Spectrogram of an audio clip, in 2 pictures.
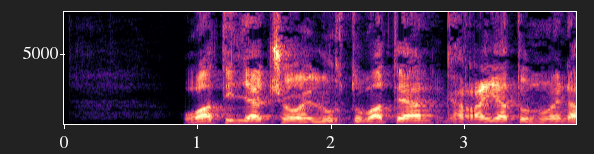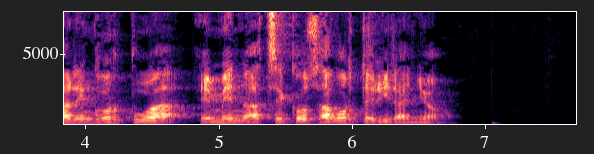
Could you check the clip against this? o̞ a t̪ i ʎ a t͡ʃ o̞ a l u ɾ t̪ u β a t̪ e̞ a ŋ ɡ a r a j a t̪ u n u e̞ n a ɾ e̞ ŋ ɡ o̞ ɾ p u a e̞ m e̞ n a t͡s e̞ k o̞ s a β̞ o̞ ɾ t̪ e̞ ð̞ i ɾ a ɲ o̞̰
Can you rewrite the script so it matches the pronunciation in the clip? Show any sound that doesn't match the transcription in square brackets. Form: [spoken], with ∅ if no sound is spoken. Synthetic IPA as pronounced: o̞ a t̪ i ʎ a t͡ʃ o̞ [e] l u ɾ t̪ u β a t̪ e̞ a ŋ ɡ a r a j a t̪ u n u e̞ n a ɾ e̞ ŋ ɡ o̞ ɾ p u a e̞ m e̞ n a t͡s e̞ k o̞ s a β̞ o̞ ɾ t̪ e̞ [ɣ̞] i ɾ a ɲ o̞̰

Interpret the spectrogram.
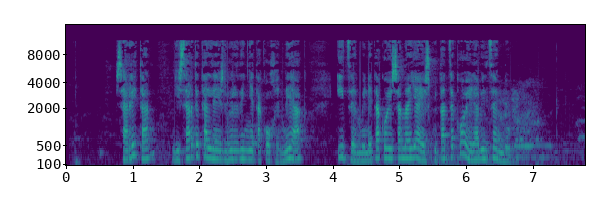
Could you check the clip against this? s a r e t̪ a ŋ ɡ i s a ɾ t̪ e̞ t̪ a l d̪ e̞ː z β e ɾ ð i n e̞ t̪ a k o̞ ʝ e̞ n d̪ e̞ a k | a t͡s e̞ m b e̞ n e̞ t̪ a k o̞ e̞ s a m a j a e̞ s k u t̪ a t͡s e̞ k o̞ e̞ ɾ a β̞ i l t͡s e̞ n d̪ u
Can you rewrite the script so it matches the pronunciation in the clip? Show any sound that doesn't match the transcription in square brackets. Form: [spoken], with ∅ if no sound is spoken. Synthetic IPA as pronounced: s a r [i] t̪ a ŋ ɡ i s a ɾ t̪ e̞ t̪ a l d̪ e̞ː z β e ɾ ð i [ɲ] e̞ t̪ a k o̞ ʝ e̞ n d̪ e̞ a k | [i] t͡s e̞ m b e̞ n e̞ t̪ a k o̞ e̞ s a [n] a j a e̞ s k u t̪ a t͡s e̞ k o̞ e̞ ɾ a β̞ i l t͡s e̞ n d̪ u

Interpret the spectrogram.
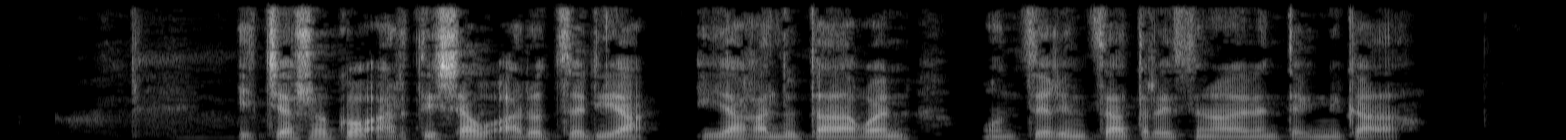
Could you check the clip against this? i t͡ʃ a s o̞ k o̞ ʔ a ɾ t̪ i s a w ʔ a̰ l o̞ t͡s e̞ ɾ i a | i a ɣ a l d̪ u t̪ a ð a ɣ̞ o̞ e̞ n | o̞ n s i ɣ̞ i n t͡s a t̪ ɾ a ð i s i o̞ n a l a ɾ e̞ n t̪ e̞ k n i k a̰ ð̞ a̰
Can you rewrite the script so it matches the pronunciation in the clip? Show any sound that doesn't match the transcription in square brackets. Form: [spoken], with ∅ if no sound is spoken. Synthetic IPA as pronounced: i t͡ʃ a s o̞ k o̞ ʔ a ɾ t̪ i s a w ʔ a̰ [ɾ] o̞ t͡s e̞ ɾ i a | i a ɣ a l d̪ u t̪ a ð a ɣ̞ o̞ e̞ n | o̞ n [t͡s] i ɣ̞ i n t͡s a t̪ ɾ a ð i s i o̞ n a l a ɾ e̞ n t̪ e̞ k n i k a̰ ð̞ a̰

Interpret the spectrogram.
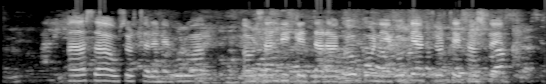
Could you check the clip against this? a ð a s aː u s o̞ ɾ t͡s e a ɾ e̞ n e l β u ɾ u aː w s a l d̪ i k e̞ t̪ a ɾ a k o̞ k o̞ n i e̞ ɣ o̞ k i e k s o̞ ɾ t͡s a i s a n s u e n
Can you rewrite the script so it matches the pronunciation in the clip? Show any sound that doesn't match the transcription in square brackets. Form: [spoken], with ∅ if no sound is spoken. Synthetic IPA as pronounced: a ð a s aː [w] s o̞ ɾ t͡s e a ɾ e̞ n e l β u ɾ u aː w s a l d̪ i k e̞ t̪ a ɾ a k o̞ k o̞ n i e̞ ɣ o̞ k i [a] k s o̞ ɾ t͡s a i s a n s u e n

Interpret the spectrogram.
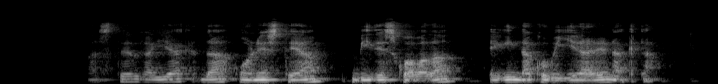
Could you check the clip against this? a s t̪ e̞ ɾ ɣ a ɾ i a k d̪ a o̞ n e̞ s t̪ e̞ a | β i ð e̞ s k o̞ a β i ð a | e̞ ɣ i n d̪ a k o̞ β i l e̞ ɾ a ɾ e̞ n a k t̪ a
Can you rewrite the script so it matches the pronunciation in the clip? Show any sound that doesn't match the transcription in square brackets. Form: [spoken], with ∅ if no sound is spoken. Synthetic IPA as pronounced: a s t̪ e̞ ɾ ɣ a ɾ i a k d̪ a o̞ n e̞ s t̪ e̞ a | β i ð e̞ s k o̞ a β [a] ð a | e̞ ɣ i n d̪ a k o̞ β i [ʎ] e̞ ɾ a ɾ e̞ n a k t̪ a

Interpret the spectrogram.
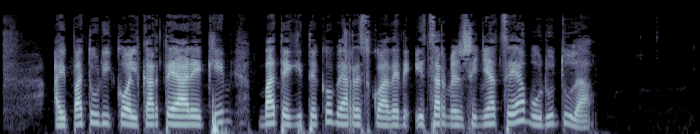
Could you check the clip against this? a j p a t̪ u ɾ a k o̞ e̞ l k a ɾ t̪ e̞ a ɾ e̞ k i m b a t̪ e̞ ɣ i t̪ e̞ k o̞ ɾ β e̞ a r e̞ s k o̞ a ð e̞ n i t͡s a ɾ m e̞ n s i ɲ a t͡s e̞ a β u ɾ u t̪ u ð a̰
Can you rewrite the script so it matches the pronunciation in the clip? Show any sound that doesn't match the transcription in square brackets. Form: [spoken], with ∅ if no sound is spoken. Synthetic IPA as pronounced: a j p a t̪ u ɾ [i] k o̞ e̞ l k a ɾ t̪ e̞ a ɾ e̞ k i m b a t̪ e̞ ɣ i t̪ e̞ k o̞ [∅] β e̞ a r e̞ s k o̞ a ð e̞ n i t͡s a ɾ m e̞ n s i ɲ a t͡s e̞ a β u ɾ u t̪ u ð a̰

